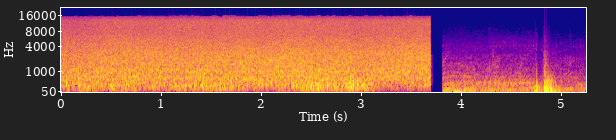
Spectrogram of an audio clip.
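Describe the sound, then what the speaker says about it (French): Large waterfall near Grimsel Pass in the Swiss Alps, a loud continuous broadband roar of falling water that stops abruptly, followed by quieter ambient noise with a brief thump. "Retour à la grande cascade."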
